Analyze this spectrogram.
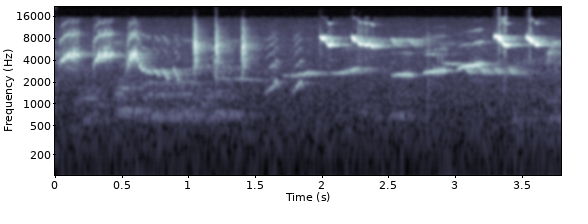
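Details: Energetic snowy-browed flycatcher song meant to stir other songbirds: descending chirps and sharp high ticks, followed by thin sliding whistles that rise and fall at two different pitches.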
